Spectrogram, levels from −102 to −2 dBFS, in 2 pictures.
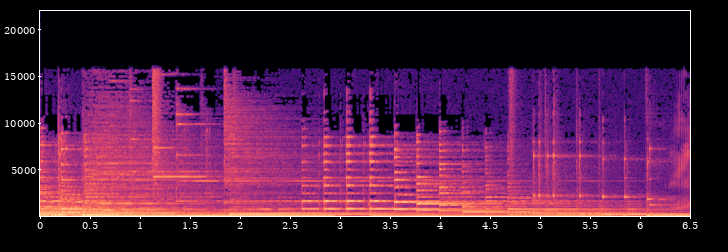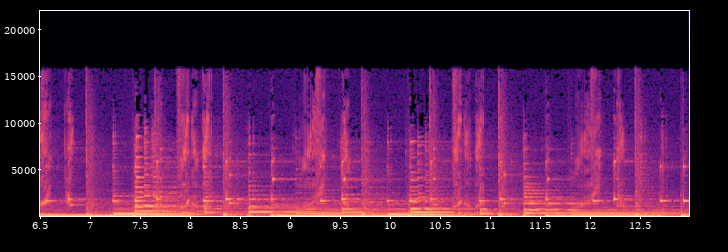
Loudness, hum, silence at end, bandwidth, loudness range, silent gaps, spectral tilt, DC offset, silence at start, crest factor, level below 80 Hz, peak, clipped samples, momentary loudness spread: -19 LUFS; none; 0 s; 16 kHz; 4 LU; none; -5 dB/octave; 0.2%; 0 s; 16 dB; -20 dBFS; 0 dBFS; under 0.1%; 8 LU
